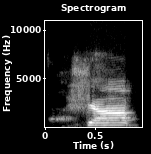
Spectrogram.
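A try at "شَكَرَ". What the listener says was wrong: Syakaro. Ro-nya juga tidak monyong.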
